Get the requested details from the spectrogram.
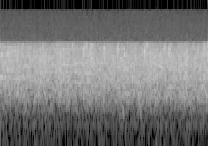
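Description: A steady wash of crowd applause and cheering from Saskatchewan fans for UBC player Brent Malish in his senior year as he checks out of the game, dense and continuous throughout, with no single voice standing out and no breaks in the noise.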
